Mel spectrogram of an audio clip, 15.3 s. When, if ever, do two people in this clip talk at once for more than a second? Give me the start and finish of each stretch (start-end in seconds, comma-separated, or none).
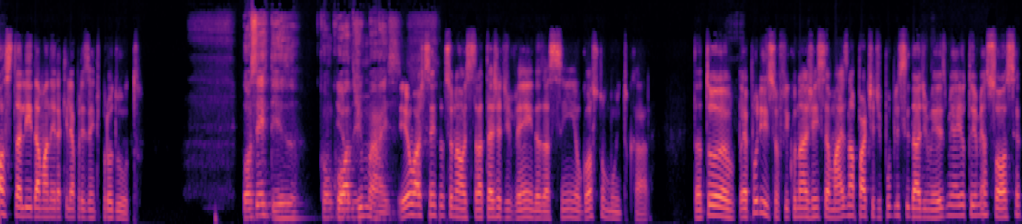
none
